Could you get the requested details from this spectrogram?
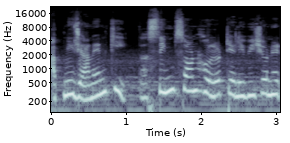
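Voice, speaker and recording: A woman with a high pitch and ordinary pitch variation speaks over music in the background. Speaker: voice-over artist. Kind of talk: fact narration.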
